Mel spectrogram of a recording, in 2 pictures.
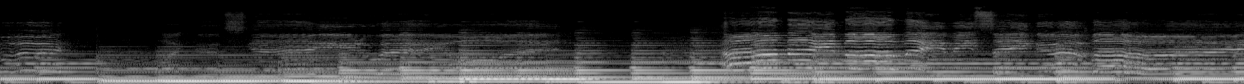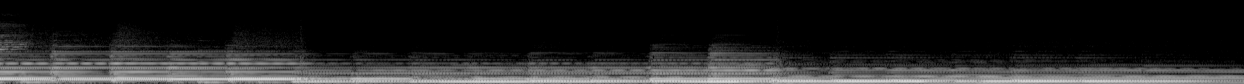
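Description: A slow ballad played live on a keyboard with a piano sound, with a voice singing wordless runs that swoop up and down over it. About halfway through, the voice drops out and the keyboard carries on alone with held chords.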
